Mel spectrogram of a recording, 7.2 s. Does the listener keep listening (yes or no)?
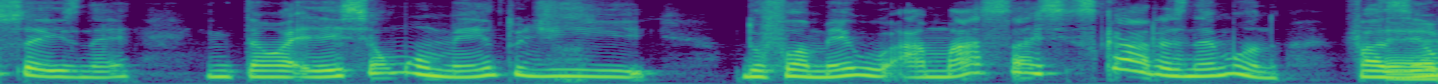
yes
